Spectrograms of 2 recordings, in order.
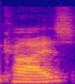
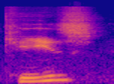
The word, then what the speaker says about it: Keyes: challenge pronouncing my name it's like the eyes in your head with a k in front of it kai's okay i frequently pronounce it keys especially if i'm not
